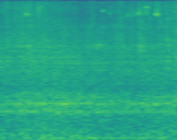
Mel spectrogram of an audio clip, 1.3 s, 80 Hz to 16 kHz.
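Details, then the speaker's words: Square body dually with a newly fabricated full exhaust replacing a badly leaking one: quiet, even idle with a soft steady hum and no puffing or ticking from the pipes; exhaust sealed, engine healthy. "that's definitely a 10. it has to go that's good stuff that's a hundred times better"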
